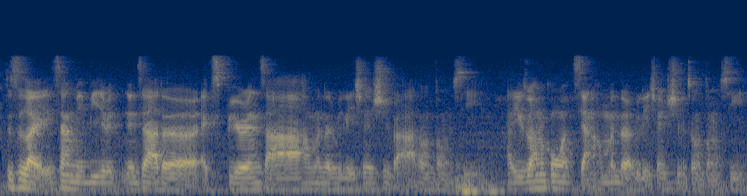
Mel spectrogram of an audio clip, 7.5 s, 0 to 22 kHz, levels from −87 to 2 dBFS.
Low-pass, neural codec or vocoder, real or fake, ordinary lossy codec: none; none; real; none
